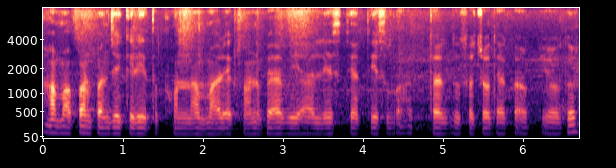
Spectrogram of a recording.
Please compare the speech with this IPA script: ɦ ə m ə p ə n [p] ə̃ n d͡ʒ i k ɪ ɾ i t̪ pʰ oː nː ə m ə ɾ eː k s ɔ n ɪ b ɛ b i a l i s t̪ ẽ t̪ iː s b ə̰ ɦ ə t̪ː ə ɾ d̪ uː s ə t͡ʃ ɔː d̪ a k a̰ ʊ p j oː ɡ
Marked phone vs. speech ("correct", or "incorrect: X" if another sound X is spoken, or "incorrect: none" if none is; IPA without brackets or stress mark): correct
